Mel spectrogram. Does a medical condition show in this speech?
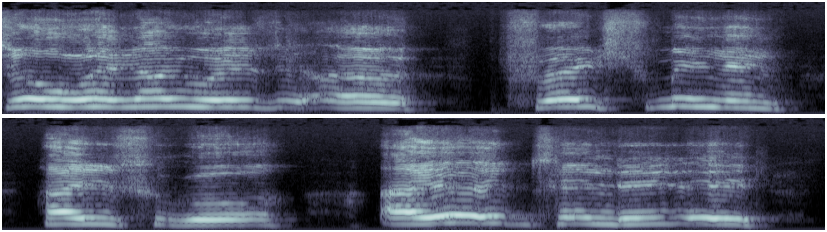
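Yes: cerebral palsy; childhood physical therapy, therapist started lifting with ankle weights on dowel bar, therapy became weight training.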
